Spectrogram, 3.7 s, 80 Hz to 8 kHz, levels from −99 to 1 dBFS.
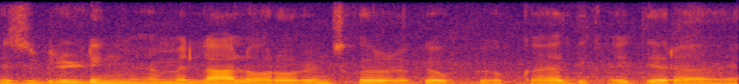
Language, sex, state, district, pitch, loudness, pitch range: Hindi, male, Bihar, Sitamarhi, 125 Hz, -19 LUFS, 120-125 Hz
